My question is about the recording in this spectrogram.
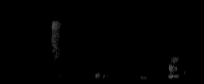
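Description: Near silence: room tone, broken by a few faint, brief sounds, the clearest a short hiss about half a second in.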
